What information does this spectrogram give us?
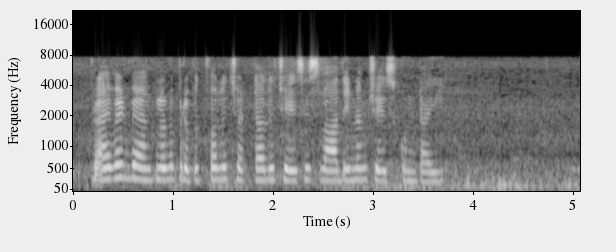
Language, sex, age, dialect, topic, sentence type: Telugu, female, 18-24, Utterandhra, banking, statement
